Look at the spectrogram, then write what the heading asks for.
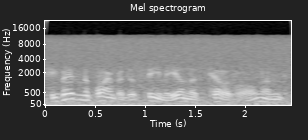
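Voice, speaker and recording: Casting: male actor for gentleman psychiatrist, earnest and romantic, mid-range voice, animated radio drama style, noisy recording. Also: medium pitch, fast, lo-fi sound, natural voice. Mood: earnest, wistful. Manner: earnest, theatrical, flowery phrasing. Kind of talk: old-time radio drama acting.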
